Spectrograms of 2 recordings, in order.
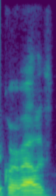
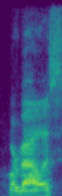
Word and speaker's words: Corvallis: But, you know, so Corvallis, right? Am I saying it right? Is it? Yeah, Corvallis. Corvallis.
